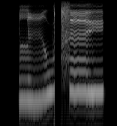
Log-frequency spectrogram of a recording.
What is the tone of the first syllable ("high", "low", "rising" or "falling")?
rising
